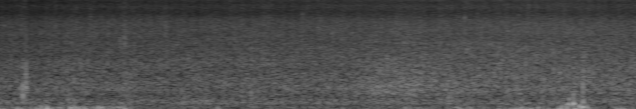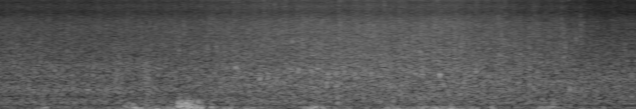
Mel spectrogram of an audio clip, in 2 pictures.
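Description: Rushing water of a small mountain stream tumbling over rocks, a steady hiss that swells in the second half. A few dull thumps, twice in the middle, sound over it.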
